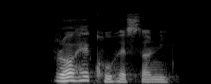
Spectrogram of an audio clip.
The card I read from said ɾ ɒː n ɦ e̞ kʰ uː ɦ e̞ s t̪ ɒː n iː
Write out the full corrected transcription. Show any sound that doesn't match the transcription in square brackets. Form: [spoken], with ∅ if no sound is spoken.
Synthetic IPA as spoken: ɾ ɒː [∅] ɦ e̞ kʰ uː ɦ e̞ s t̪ ɒː n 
